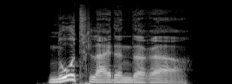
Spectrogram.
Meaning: inflection of notleidend: 1. strong/mixed nominative masculine singular comparative degree 2. strong genitive/dative feminine singular comparative degree 3. strong genitive plural comparative degree
- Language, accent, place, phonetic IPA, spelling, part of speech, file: German, Germany, Berlin, [ˈnoːtˌlaɪ̯dəndəʁɐ], notleidenderer, adjective, De-notleidenderer.ogg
